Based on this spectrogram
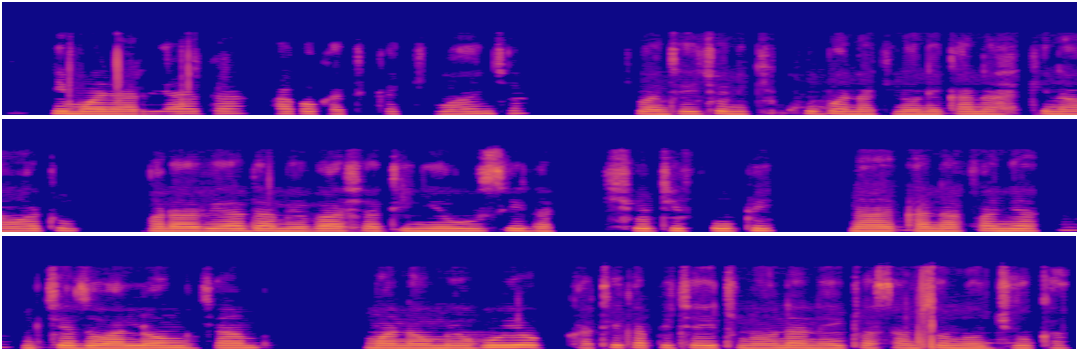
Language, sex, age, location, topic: Swahili, female, 18-24, Mombasa, education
